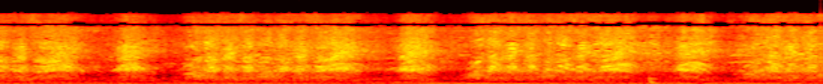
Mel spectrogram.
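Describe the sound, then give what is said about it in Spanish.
A large crowd at a live show shouts together in loud, rhythmic bursts, a chant rising and falling about once a second over a constant roar of voices. “Tuvo un show por allá, Chequéate lo que le gritaron.”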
